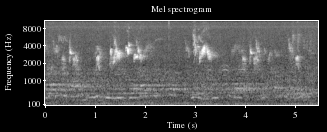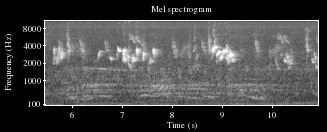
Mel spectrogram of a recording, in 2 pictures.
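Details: Red-whiskered bulbul used as a decoy for trapping, recorded 8 October 2016: bright, chattering whistled phrases in bursts roughly every one to two seconds, loudest near the end, over a low steady hum and faint voices.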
